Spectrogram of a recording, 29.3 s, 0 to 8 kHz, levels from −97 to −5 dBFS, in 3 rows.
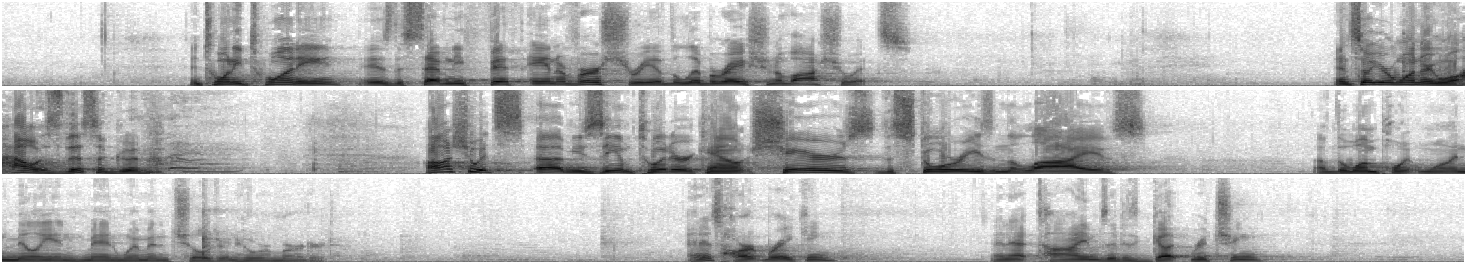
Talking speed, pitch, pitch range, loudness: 110 wpm, 120 Hz, 95-140 Hz, -18 LUFS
